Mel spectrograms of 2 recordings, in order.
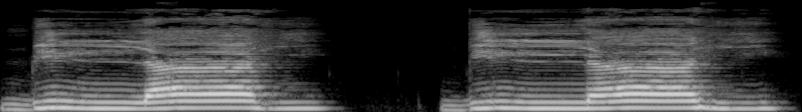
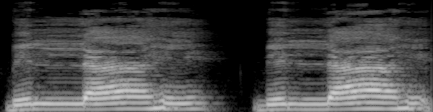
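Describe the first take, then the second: First: बिल्लाही slowly with a held "laa" and clear "bi"; the corrected slow बिल्लाही; correct long a. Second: बिल्लाही clipped as "belahe", the "aa" too short; the mistaken short बिल्लाही; wrong quick reading. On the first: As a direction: stretch बिल्लाही's "aa" to two counts. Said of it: "no". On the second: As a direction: say बिल्लाही fast with a short "laa". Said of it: "no, बिल्लाही". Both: Shown as a demonstration.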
